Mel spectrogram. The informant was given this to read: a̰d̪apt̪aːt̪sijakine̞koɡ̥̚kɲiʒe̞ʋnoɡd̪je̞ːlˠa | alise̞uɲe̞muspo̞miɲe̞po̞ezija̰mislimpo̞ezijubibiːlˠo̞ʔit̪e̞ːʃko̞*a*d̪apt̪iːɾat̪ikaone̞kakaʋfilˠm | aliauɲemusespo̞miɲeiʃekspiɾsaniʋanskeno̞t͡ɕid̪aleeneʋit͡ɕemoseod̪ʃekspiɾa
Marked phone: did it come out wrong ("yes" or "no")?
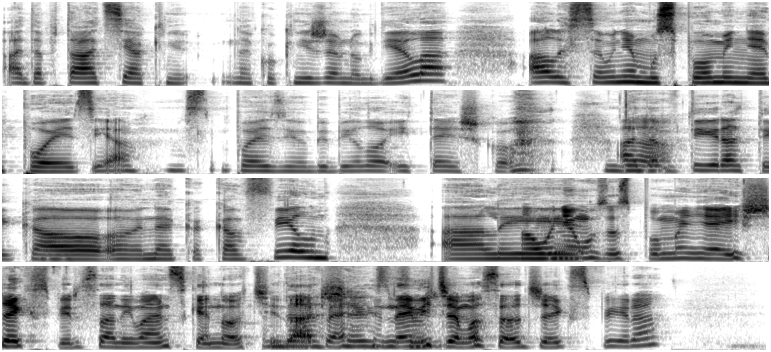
no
